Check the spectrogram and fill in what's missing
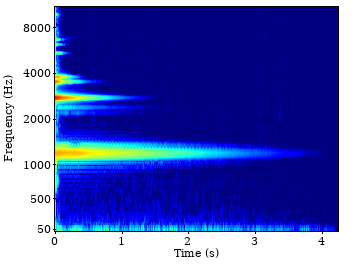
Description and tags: Cup Hit With Pen 2
Coffee cup struck with a pen. Lots of harmonics and reasonable decay.
chime, coffee-cup, cup-strike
